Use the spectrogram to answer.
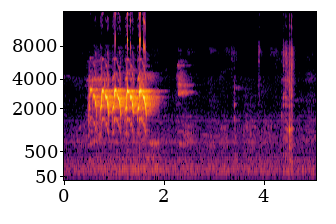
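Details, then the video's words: Sooty-headed bulbul (trucukan) calling to companions: five quick, bubbly, evenly spaced notes in about a second and a half, a short soft note after, then silence apart from a faint tap. "Burung Trucukan Garuda Gacor Manggil Teman"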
